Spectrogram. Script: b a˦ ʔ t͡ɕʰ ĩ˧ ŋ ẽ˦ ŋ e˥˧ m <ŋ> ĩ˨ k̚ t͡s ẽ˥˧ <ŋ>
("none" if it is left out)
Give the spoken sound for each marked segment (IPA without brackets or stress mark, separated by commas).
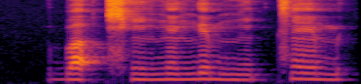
ŋ, m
